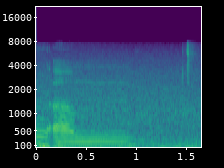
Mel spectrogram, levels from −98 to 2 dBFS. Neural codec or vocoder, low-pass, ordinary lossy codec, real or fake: none; none; none; real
